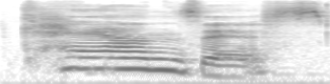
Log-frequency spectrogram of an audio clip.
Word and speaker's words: Kansas: it's not very light so you've got kansas kansas that a actually takes down more of an i sound here kansas um so look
